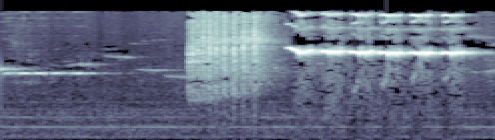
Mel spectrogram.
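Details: Brown-chested jungle flycatcher song: a thin high whistle, then a burst of hissy buzzing, then a long sustained piercing whistle with rapid trilled wavering.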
